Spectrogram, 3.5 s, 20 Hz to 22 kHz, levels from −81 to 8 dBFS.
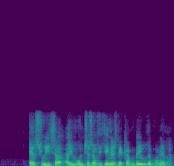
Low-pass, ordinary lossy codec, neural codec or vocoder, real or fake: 7.2 kHz; Opus, 64 kbps; codec, 24 kHz, 1 kbps, SNAC; fake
